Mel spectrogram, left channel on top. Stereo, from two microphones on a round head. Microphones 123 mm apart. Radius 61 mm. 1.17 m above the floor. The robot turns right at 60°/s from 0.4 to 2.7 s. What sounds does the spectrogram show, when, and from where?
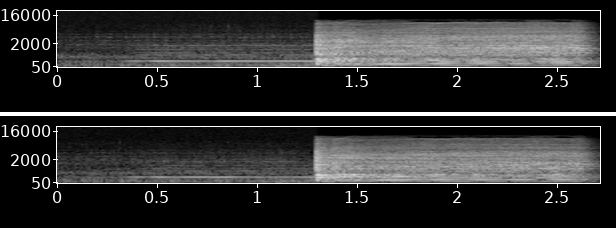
1.3 s a blender: 15° right, 1.3 m; by 2.6 s 65° left, 1.3 m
